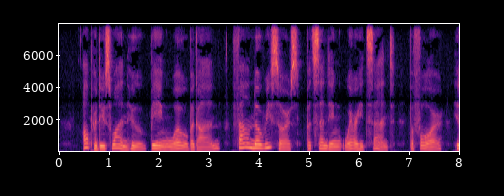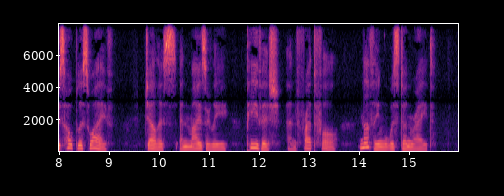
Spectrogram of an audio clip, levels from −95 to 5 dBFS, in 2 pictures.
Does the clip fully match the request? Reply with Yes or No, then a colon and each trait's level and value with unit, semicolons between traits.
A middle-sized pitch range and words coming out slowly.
Yes: average, 4.1 semitones; slow, 110 wpm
